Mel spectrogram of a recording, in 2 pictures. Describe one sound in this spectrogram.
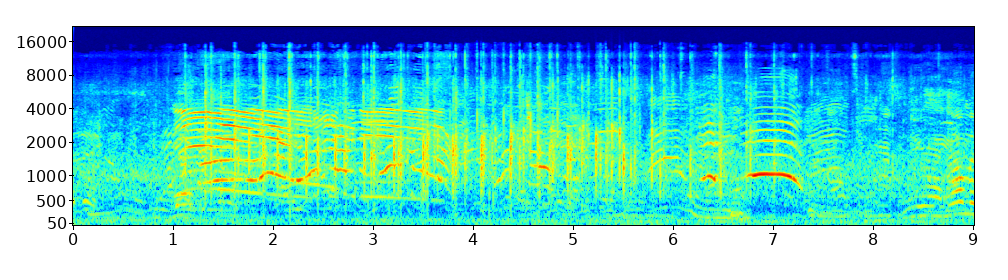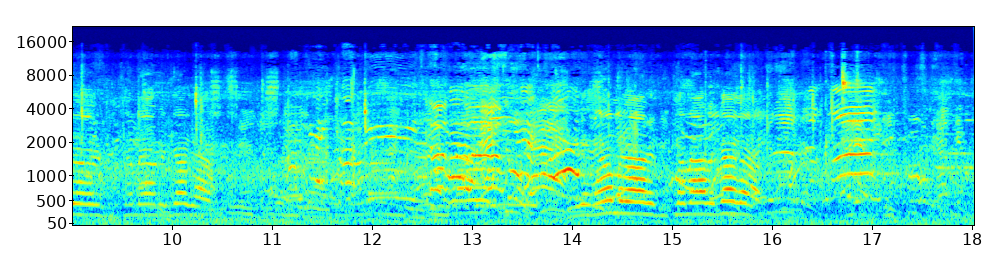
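Players and spectators shout and cheer outdoors.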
